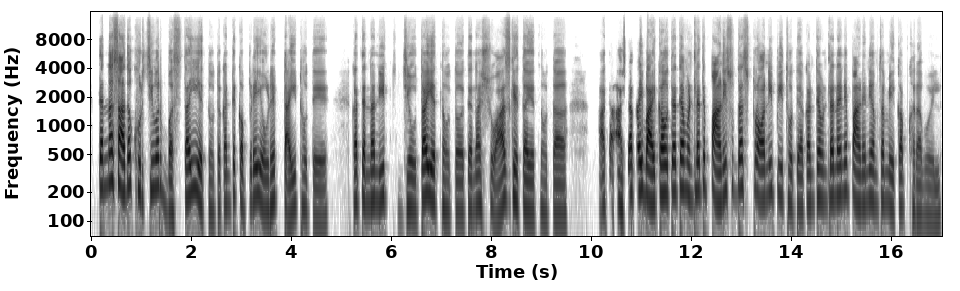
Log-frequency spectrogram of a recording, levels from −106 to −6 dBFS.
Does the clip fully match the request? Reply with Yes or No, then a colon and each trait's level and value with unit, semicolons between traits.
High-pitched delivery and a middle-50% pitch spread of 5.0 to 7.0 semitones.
No: medium, 160 Hz; wide, 5.6 semitones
